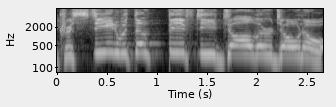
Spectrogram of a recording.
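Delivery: excited. Real, not acted. Big donation announced.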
